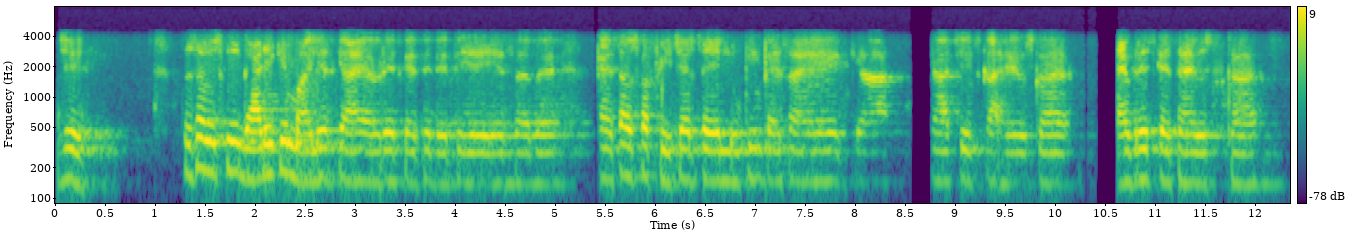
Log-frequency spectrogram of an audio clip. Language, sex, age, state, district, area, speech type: Hindi, male, 18-30, Uttar Pradesh, Jaunpur, rural, conversation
